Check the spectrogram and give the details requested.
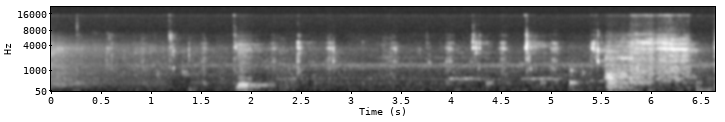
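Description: Faint chewing with small scattered mouth clicks from a person eating by hand, a brief thud about two seconds in and a louder stretch of noise near the end.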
